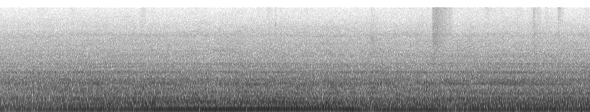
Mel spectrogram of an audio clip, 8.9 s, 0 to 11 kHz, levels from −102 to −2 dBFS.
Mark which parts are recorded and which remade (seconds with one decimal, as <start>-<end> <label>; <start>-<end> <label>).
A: 0.0-3.0 recorded; 3.0-3.7 remade; 3.7-5.6 recorded; 5.6-7.3 remade; 7.3-8.9 recorded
